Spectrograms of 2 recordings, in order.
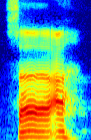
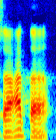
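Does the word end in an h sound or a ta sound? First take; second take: h sound; ta sound. First: The word ends in a silent h sound. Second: The word ends with a full ta syllable. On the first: The speaker calls it right. "dia dibacanya sukun" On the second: The speaker calls it wrong. "Kalau berhenti di sini enggak boleh sa'ata"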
